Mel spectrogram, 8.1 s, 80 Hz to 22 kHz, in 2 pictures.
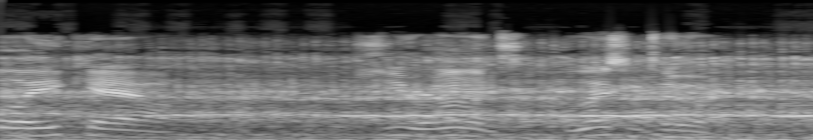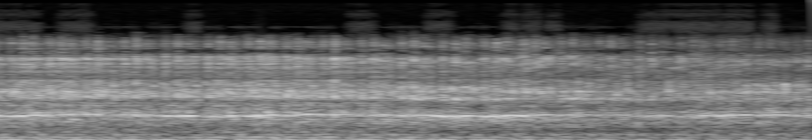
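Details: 1986 Ford F250 6.9 turbo diesel, just started on ether after water-contaminated oil was changed; recorded at the tailpipe, running briefly without coolant. Steady, even diesel clatter at idle with a low rumble and no misses or knocks; normal diesel idle.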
